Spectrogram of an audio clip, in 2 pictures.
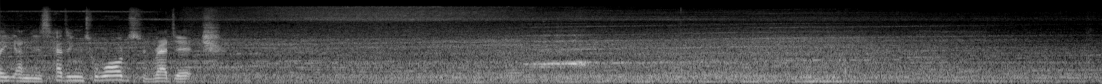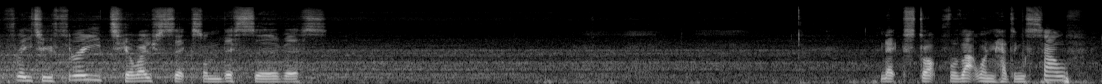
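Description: A train rumbles past close by on the rails and then fades into the distance.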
